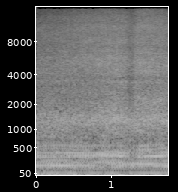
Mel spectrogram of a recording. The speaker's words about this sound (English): Another motorcycle, and that's why you guys are going to hate listening to this thing, because the sound quality is going to be crap.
